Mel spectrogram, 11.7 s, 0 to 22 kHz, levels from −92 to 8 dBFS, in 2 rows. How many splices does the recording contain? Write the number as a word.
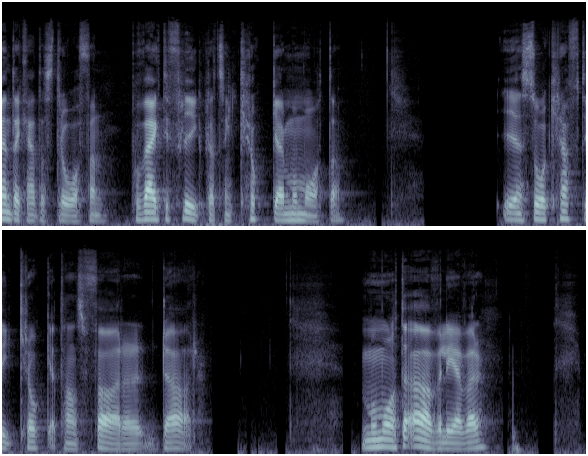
zero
